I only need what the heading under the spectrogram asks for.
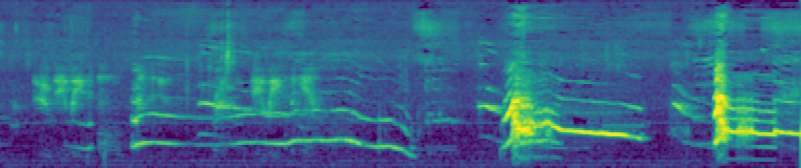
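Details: Teddy, a West Highland White Terrier, howls on waking in the morning, answering one of his old videos: long tonal howls held then sliding downward, with a sharp yelping onset near six seconds and another near nine.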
